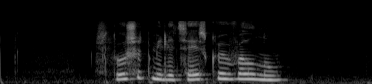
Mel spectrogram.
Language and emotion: Russian, neutral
